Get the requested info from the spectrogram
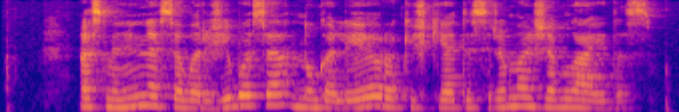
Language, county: Lithuanian, Panevėžys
